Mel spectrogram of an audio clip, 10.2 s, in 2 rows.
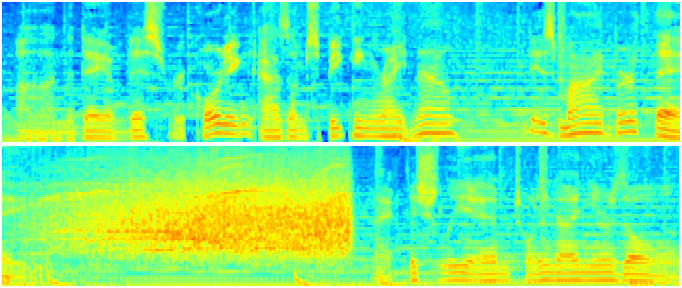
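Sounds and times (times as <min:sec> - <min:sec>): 
speech: 0:00.1 - 0:05.6, 0:08.1 - 0:10.1
crowd applause: 0:05.2 - 0:07.7.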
